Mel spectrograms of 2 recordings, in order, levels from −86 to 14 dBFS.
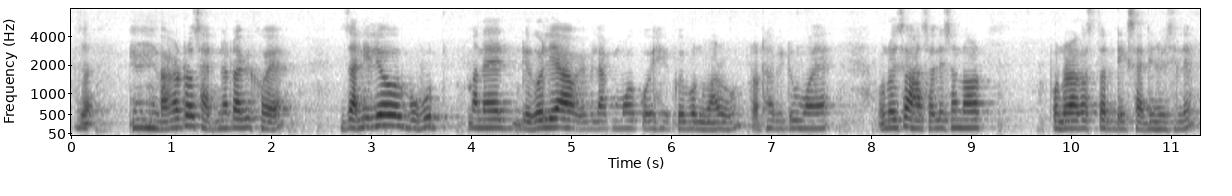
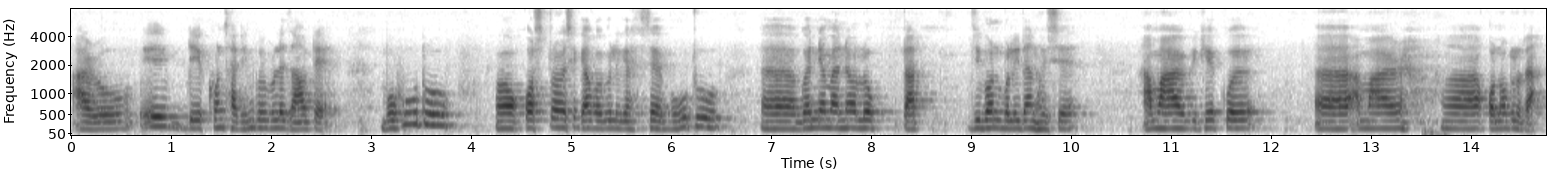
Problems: constant background noise, background conversations at intervals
